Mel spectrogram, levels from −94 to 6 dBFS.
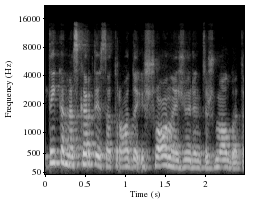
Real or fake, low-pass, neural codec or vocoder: real; 14.4 kHz; none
